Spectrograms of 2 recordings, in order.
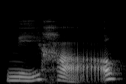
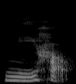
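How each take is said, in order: First: The last syllable has a full, emphasized dipping tone. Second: The last syllable stays low without rising. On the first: "I could emphasize the third tone in 好" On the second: "with just a low tone staying low"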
